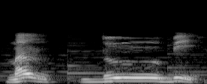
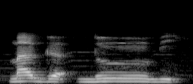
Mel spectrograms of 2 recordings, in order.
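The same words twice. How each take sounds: First: The gh sound is held without a bounce. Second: The gh sound is released with a bounce. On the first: The speaker calls it right. "Padahal bukan dipantulkan" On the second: The speaker calls it wrong. "Salahnya begini. ... Dipantulnya"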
